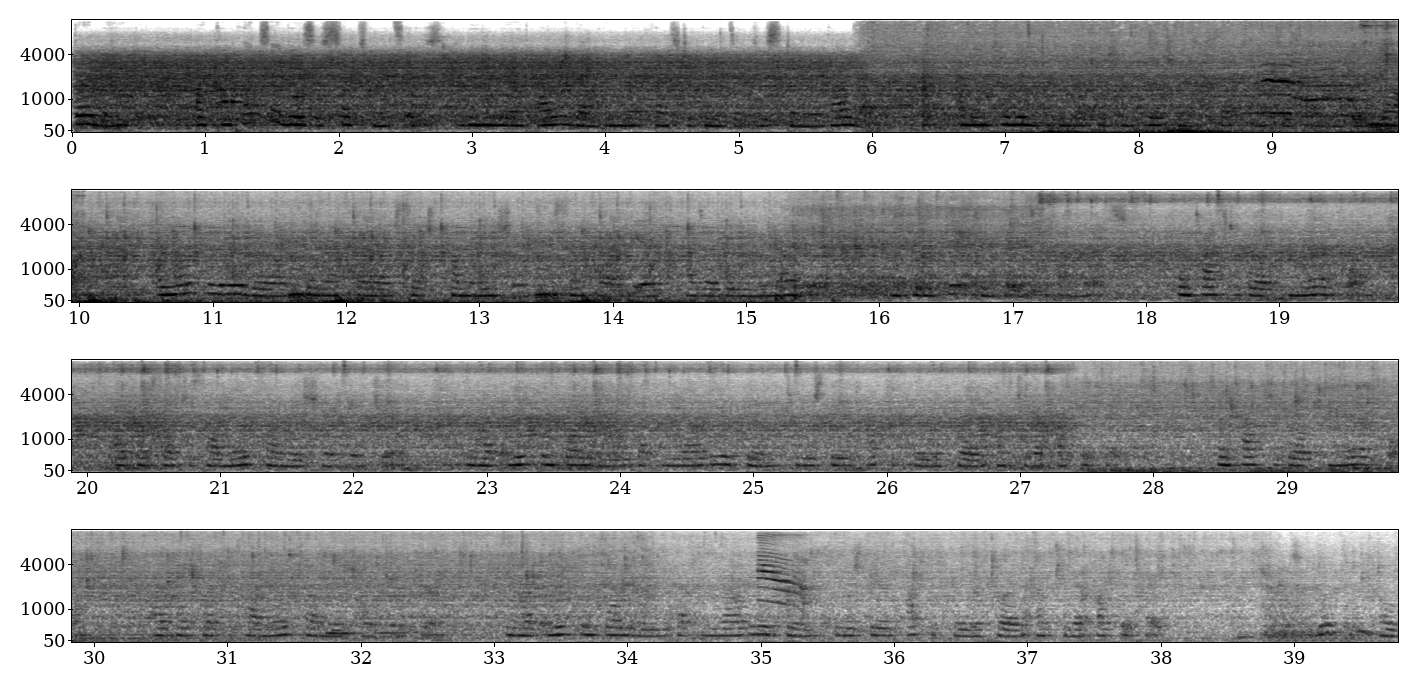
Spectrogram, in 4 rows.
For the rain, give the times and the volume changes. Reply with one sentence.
You can hear the rain from 0.0 to 39.7 s, getting quieter.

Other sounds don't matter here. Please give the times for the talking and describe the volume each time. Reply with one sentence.
The talking can be heard from 0.0 to 39.7 s, getting quieter.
